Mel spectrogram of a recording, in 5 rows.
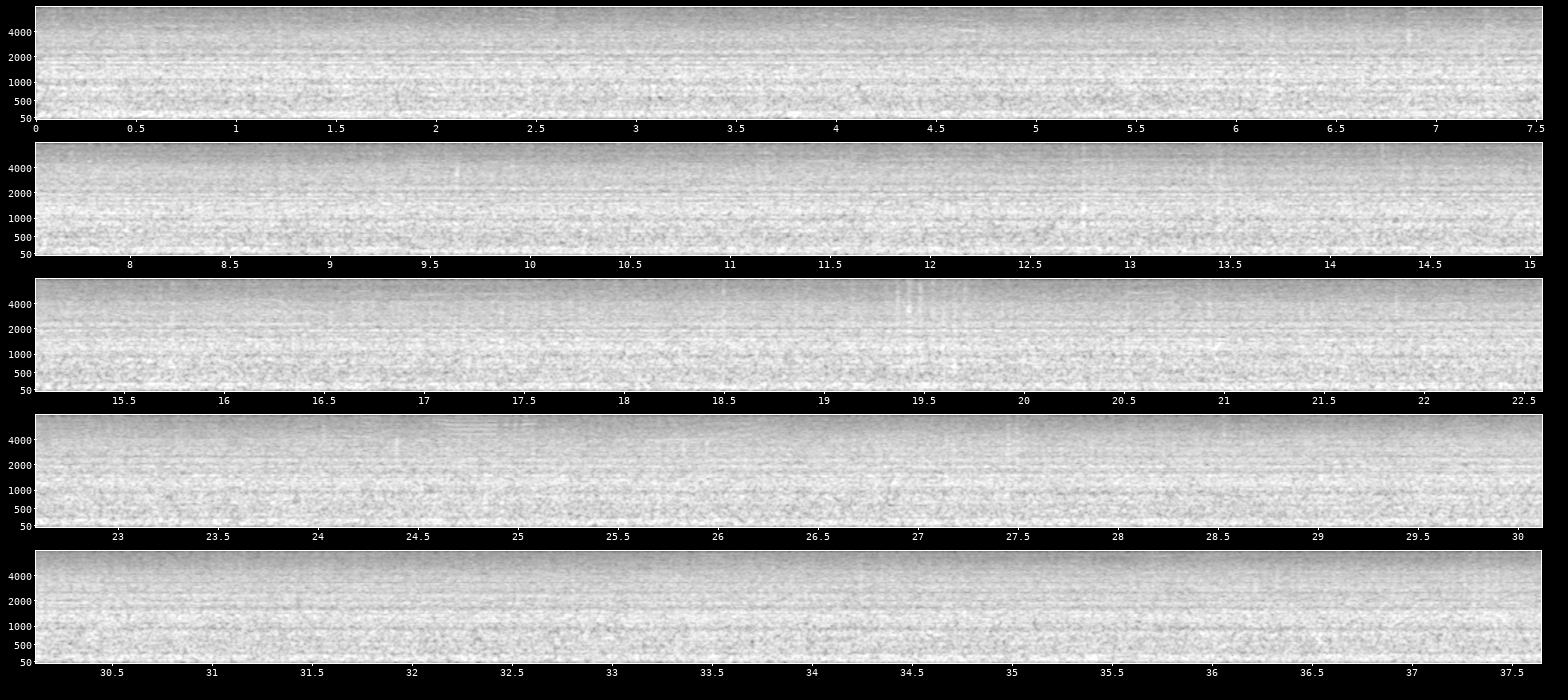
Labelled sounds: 11.4	11.6	Pacific white-sided dolphin, 4.6 to 4.8 kHz
16.1	16.3	Pacific white-sided dolphin, 4.3 to 4.5 kHz
24.6	25.1	Pacific white-sided dolphin, 4.6 to 6.9 kHz
25.9	26.2	Pacific white-sided dolphin, 6.1 to 6.3 kHz

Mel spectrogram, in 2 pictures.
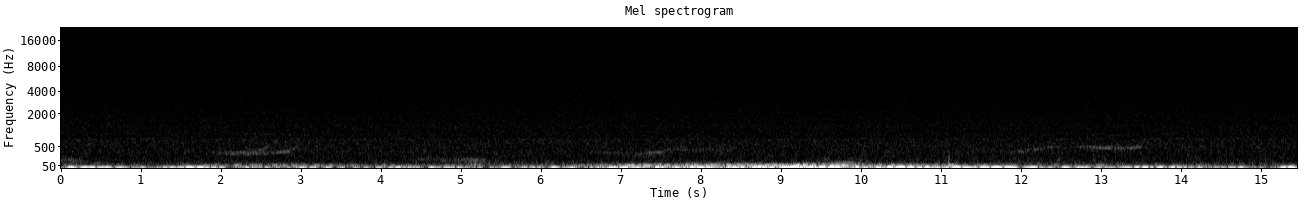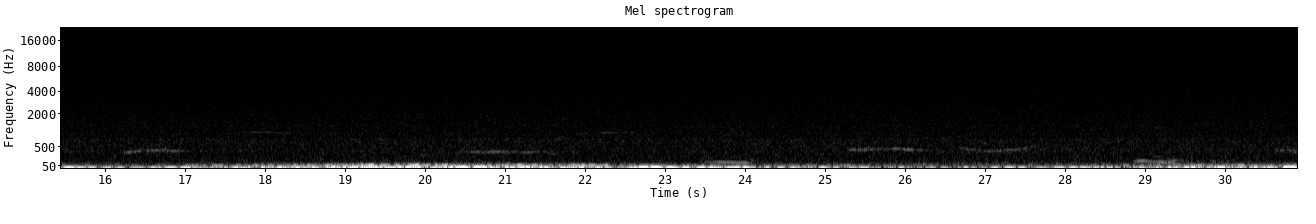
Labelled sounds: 17.8	18.1	humpback whale, 0.96 to 1.1 kHz
22.1	22.4	humpback whale, 0.96 to 1.1 kHz

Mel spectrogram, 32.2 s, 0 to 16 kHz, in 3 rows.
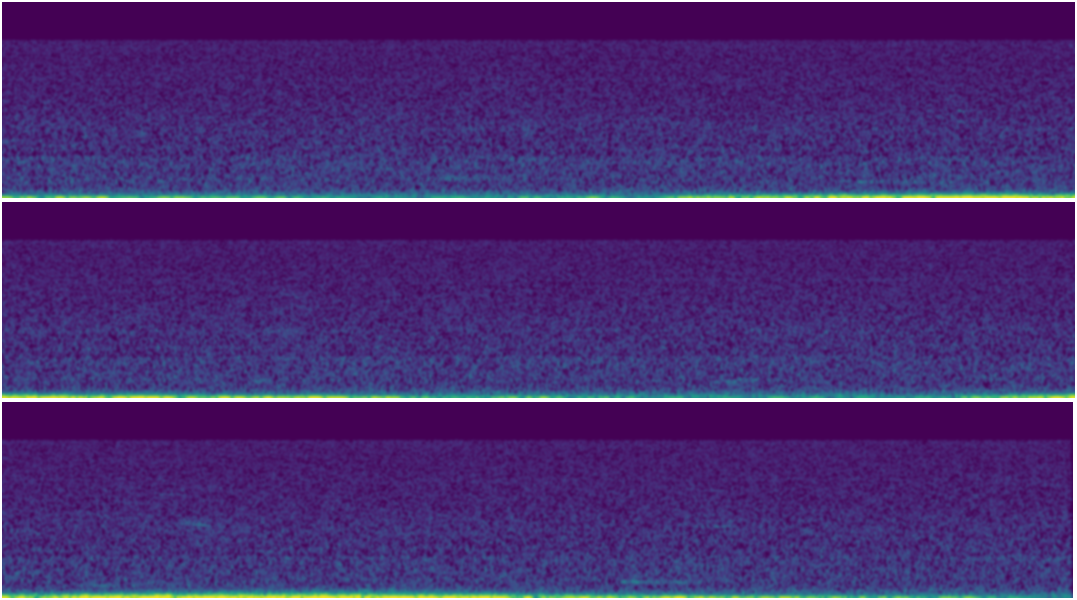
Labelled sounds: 23.3	23.6	humpback whale, 1.4 to 1.6 kHz

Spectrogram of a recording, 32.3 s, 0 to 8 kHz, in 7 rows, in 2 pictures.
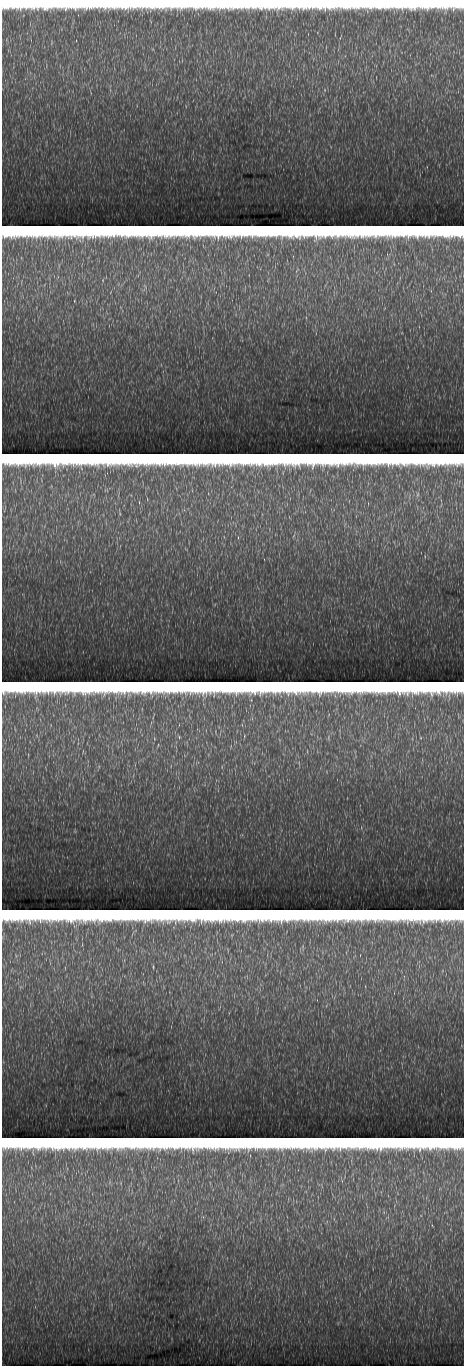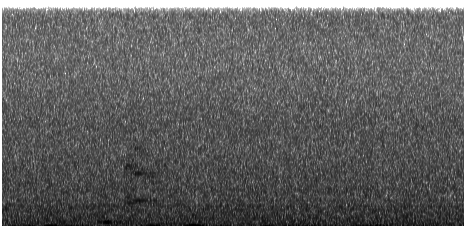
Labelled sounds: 29.0	29.3	humpback whale, 1.7 to 2.0 kHz

